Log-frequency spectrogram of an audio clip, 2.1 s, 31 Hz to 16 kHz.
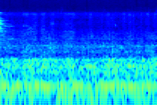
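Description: Steady wind rush and buffeting on a bicycle-mounted action camera's microphone as the bike rides at about 29 mph, a constant low rumble without any distinct events.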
